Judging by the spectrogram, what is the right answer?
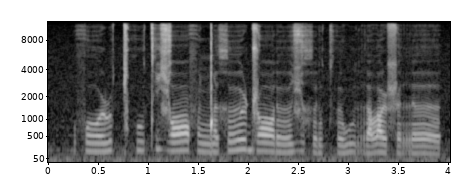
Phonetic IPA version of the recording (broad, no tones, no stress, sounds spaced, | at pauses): f oː ɭ u ǀʰ u tʼ i ʑ ɔː f ɵ ŋ͡ǃ ə x ɵː ɖ͡ʐ ɔː ɾ ɵː ʑ ɵ x ɵ ɾ u tʰ ɵ w u r ə lˠ əː ʂ ə r əː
